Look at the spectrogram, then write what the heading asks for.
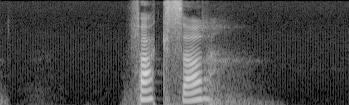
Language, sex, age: Swedish, female, 31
